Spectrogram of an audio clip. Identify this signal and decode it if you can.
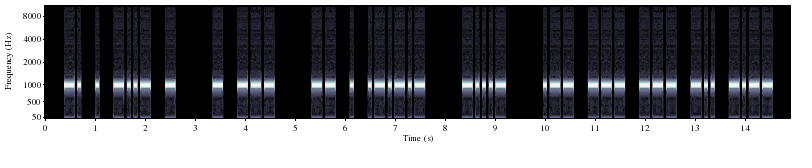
Morse code, heard as a keyed tone, about 18 wpm, spaced as for 15 wpm, 1000 Hz. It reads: NEXT TO ME. <BT> WOODY
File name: qotdfiles / 15wpm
